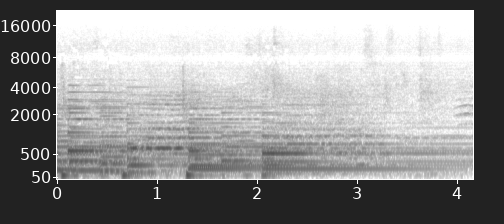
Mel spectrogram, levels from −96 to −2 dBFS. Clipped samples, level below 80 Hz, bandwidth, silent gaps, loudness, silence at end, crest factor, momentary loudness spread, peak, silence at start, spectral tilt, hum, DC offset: under 0.1%; -60 dBFS; 16.5 kHz; none; -40 LUFS; 0 s; 16 dB; 17 LU; -26 dBFS; 0 s; -7 dB/octave; none; under 0.1%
